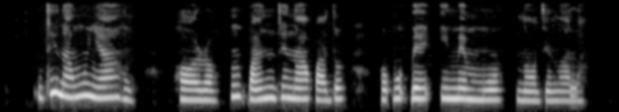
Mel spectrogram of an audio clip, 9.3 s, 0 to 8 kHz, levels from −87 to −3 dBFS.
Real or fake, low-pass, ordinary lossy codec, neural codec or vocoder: real; 7.2 kHz; none; none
